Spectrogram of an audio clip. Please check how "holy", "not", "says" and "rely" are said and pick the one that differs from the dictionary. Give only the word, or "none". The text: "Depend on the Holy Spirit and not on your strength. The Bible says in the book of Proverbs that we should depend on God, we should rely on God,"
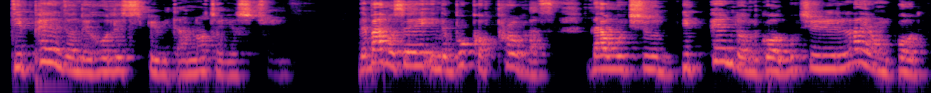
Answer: says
